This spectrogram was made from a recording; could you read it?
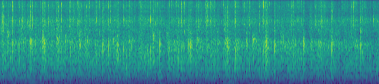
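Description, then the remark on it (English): Sustained applause from a sizable audience for the presenters, a steady wash of many hands clapping at even loudness throughout, dense with no voices standing out. “Okay, one more round of applause for our presenters.”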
